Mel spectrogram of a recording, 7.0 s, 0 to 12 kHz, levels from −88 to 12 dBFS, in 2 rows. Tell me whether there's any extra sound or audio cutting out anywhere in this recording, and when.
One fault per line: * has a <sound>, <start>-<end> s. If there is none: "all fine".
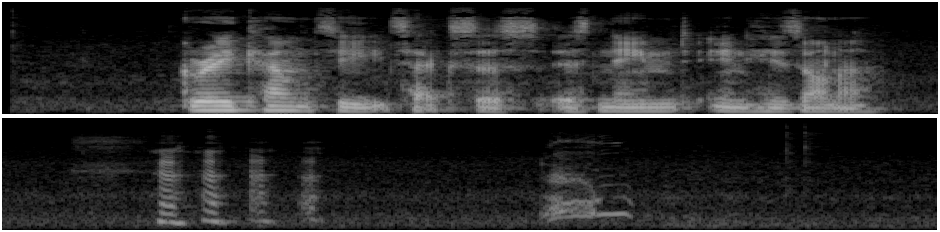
* has a laugh, 3.8-4.7 s
* has a bark, 5.5-5.9 s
